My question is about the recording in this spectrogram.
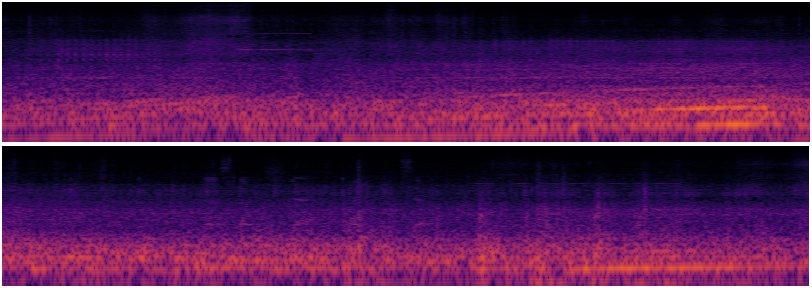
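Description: Iveco Daily minibus heard from inside the passenger cabin while under way: a steady engine and road rumble. The engine note rises and grows louder between about five and eight seconds in as it pulls harder, then settles back.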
